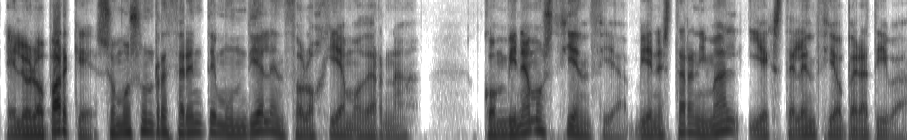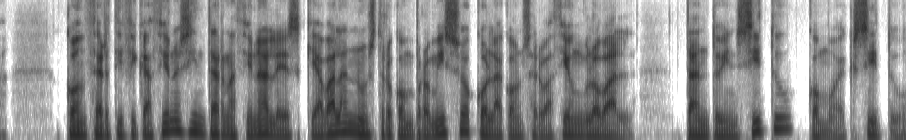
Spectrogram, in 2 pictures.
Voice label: expressive fast and spontaneous; Expresivo, rápido y espontáneo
